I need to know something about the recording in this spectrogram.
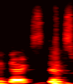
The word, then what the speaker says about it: debt: उसके फादर बहुत सारे डेट्स मींस कर्जा, जब आपने किसी से पैसे लिए हुए हैं और आपको वापस करने हैं तो उसे हम डेट बोलते हैं। बी इज साइलेंट हियर, ठीक है।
